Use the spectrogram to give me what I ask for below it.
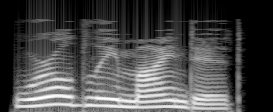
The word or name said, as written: worldly-minded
